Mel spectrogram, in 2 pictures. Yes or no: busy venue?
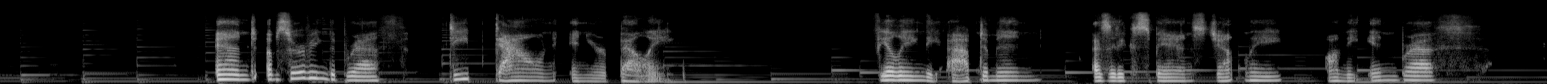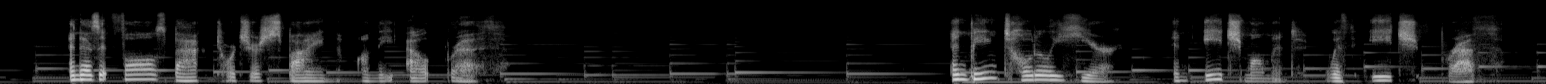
no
